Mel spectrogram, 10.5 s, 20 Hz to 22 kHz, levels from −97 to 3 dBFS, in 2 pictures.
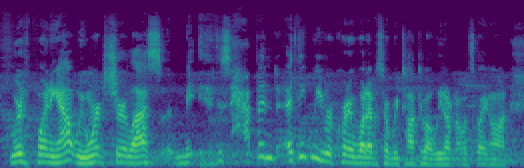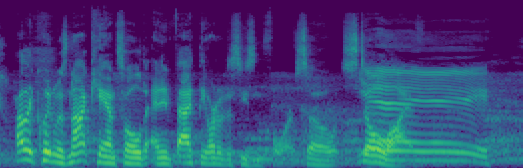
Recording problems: voice in the background; faint; throughout; 20 dB below the speech

